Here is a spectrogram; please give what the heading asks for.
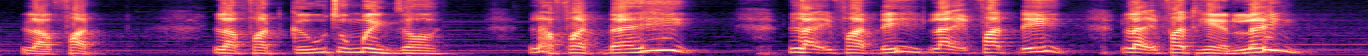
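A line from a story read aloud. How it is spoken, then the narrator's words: Frantic shriek. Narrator (Vietnamese): Thằng Ngọ rú lên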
